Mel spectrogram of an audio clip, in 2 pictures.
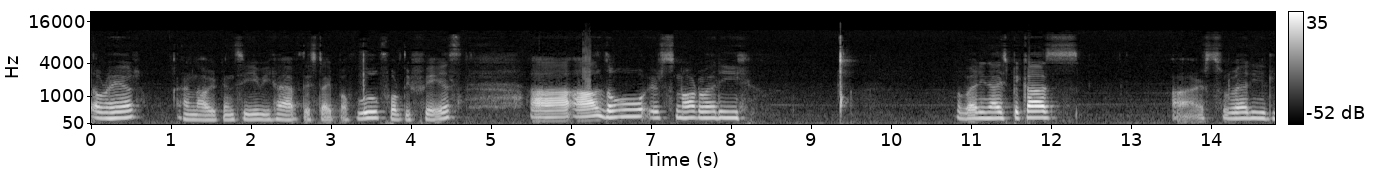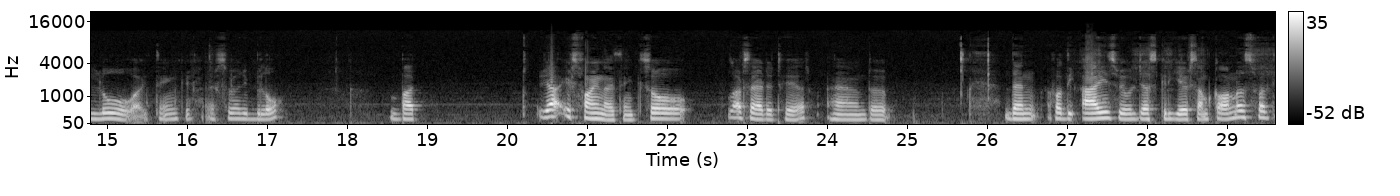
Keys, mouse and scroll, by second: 1.7 click, 2.7 click, 2.9 middle click, 3.4 click, 3.9 middle click, 7.8-11.1 drag, 14.4-15.5 drag, 15.5 middle click, 16.5 KP_1, 22.7 click.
